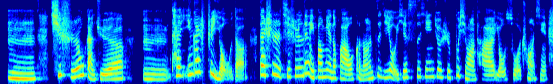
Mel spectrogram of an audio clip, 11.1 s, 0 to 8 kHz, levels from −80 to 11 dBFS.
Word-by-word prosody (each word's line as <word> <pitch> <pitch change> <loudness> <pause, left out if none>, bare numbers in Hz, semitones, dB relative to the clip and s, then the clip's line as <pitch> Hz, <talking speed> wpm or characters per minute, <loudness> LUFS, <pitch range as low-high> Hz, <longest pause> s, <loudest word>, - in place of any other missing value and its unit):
嗯， 195 -2 +4 0.3
其 330 +1 +4
实 265 -5 +3
我 320 +2 +4
感 180 - +1
觉 185 +3 +2 0.4
嗯， 180 -2 -4
它 310 - +3
应 320 +3 -1
该 415 +4 +2 0.2
是 395 -7 +4
有 - - 0
的， - - -3 0.2
但 335 -1 +7
是 335 -2 +2
其 295 -3 -4
实 295 +2 -2
另 385 +3 +2
一 240 - +3
方 250 +1 +2
面 250 -2 0
的 215 - +1
话， 205 -4 +2
我 175 - 0
可 190 +4 -6
能 180 +4 -3
自 280 +3 -6
己 235 -1 -6
有 245 -1 0
一 - - -4
些 235 +7 -1
私 245 +3 -9
心， 265 0 -6
就 265 -2 -2
是 240 -1 -5
不 240 +7 -6
希 275 -8 -5
望 175 -3 -1
它 165 -2 -1
有 155 -1 -4
所 175 -3 -6
创 - - -5
新。 170 -5 -10
235 Hz, 235 characters per minute, -23 LUFS, 185-285 Hz, 0.4 s, 但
